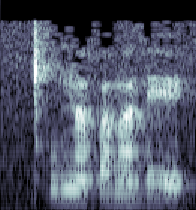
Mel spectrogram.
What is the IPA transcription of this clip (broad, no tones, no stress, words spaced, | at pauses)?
ǀʰu ŋã favã ze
